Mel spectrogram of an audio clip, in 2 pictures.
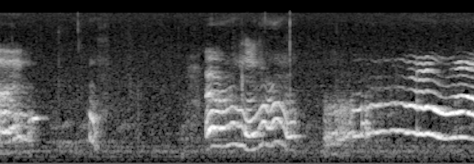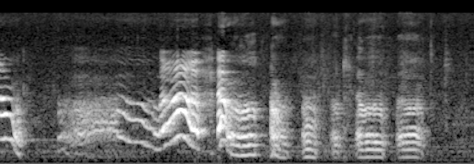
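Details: A pet dog wearing a Santa outfit, being readied to dance in a grocery store, lets out long wavering whines that rise and fall and bend in pitch, then a run of short quick yips near the end, with quiet indoor background.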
